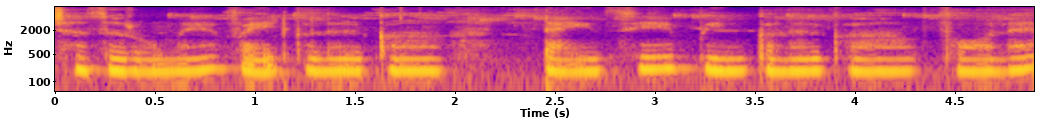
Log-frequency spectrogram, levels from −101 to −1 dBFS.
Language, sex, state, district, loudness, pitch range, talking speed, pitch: Hindi, female, Gujarat, Valsad, -19 LUFS, 185-200 Hz, 170 wpm, 190 Hz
